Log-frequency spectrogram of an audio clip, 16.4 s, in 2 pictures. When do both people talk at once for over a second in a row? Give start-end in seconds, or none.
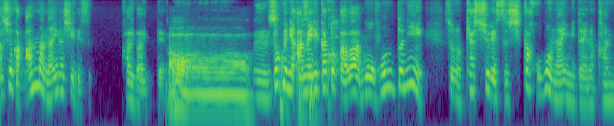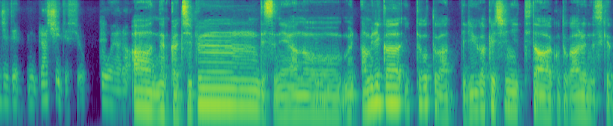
3.4-4.6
